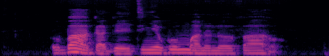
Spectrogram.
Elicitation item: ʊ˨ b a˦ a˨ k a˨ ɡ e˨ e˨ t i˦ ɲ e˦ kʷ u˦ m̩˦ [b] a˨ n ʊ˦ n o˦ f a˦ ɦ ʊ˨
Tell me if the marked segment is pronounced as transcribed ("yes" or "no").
no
